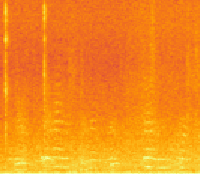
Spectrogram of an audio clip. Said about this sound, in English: Oh, I've got like some kind of birds outside. Oh, I thought they were dogs. It sounded like a bunch of dogs, but I think it's a bunch of honking birds. Oh, like geese. Yeah, something. or seagulls. I think they were seagulls.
